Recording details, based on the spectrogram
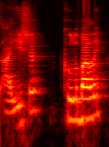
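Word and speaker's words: Aicha Coulibaly: Um, Maddie Westb and I don't want to butcher her name, but I would assume that it's Aisha Kulabali. Yeah, you got it.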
